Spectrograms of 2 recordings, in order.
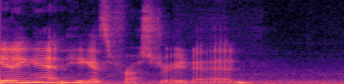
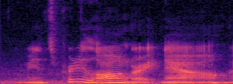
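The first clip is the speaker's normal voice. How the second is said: normal talking voice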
